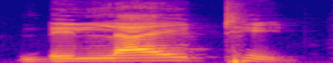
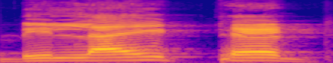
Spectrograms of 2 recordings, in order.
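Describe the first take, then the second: First: ডিলাইটেড ending in a short "-tid"; correct pronunciation. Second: ডিলাইটেড ending in a full "-ted"; wrong pronunciation. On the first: Teacher correcting the word for learners, carefully pronounced. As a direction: say ডিলাইটেড with i in the last syllable, "di-lai-tid". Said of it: "উচ্চারণটা হবে". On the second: Teacher showing learners what to avoid, mispronounced. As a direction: say ডিলাইটেড with an open e in the last syllable, "dee-lai-ted". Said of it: "এরকম হবে না". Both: Shown as a demonstration.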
